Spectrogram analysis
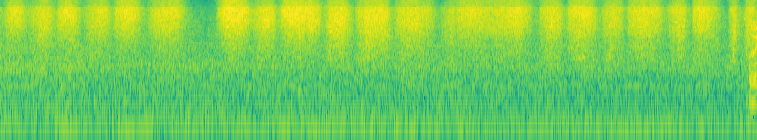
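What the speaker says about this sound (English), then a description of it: "You just sort of keep rubbing until you're happy with it." Pureco natural paint wash being rubbed by hand onto wooden furniture, a soft continuous scrubbing with regular back-and-forth strokes, close and fairly quiet, with no talking.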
